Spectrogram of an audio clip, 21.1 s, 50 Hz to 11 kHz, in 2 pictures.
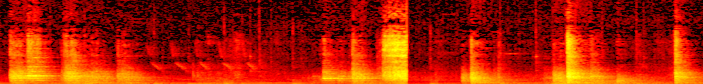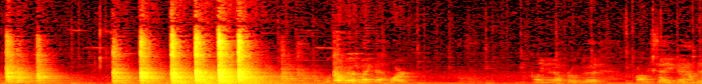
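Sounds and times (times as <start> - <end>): metal-on-metal knocks ringing: 0.0 - 4.0, 4.6 - 6.2, 6.9 - 16.2.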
